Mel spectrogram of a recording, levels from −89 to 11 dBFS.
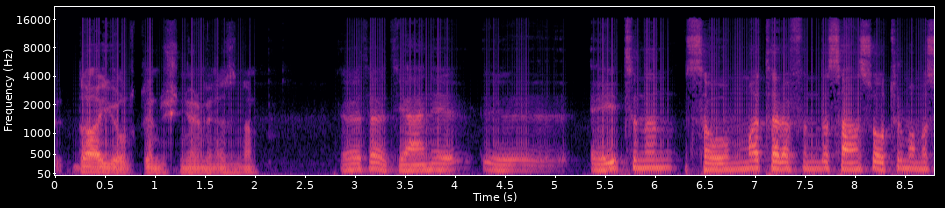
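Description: Block size mismatch (padded) runs through this speech clip from start to finish, heard as a steady 43.1 Hz buzz under the speech. One stage writes blocks shorter than the next stage reads. The shortfall is filled with zeros, so every block carries a brief silent gap. The buzz rate fits 1024-sample reads, and the speech plays at 0.861 times normal speed with its timbre kept.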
